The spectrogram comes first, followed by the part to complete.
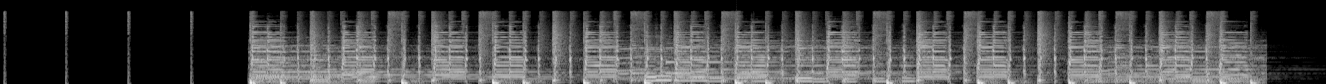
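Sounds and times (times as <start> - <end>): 
funk music: 2.5 - 12.7.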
